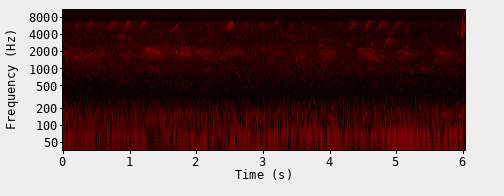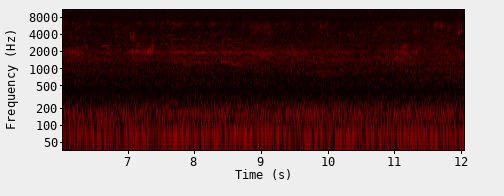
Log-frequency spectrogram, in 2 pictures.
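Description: Birds calling outdoors in short, scattered chirps and calls over a steady low rumble.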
